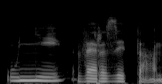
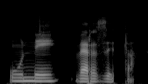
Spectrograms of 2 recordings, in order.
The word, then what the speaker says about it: univerzita: Co se týče výslovnosti, tak jediná chyba, která mě asi nejvíce zaujala nebo které jsem si nejvíc všímala, byla ta, že u slova univerzita nebo u některých takzvaných cizích slov, u slov, která nejsou českého původu, to vyslovovala měkce. Říkala univerzita místo univerzita.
